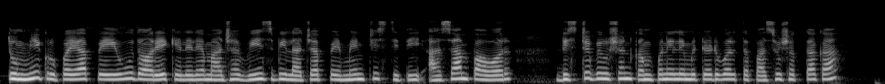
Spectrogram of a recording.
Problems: background sounds at intervals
